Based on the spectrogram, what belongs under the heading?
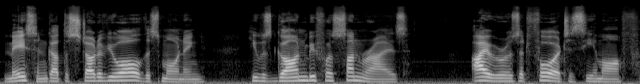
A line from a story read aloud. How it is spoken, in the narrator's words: saying cheerfully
